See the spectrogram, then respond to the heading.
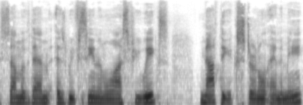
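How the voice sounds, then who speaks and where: A woman with a very deep, low pitch and a dark, mellow tone talks at a moderate pace with ordinary pitch variation, in a very clean, dry, close recording with a silent background and no echo. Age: 60s. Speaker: podcast host. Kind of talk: reflective monologue. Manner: conversational, with many fillers.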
